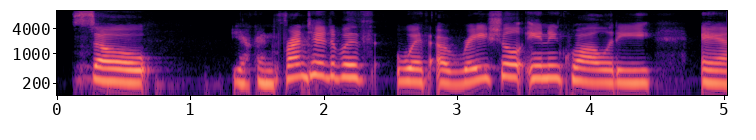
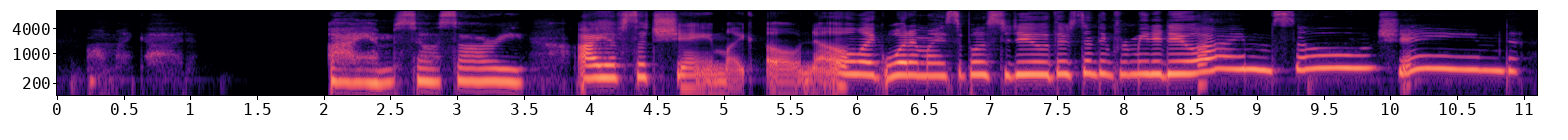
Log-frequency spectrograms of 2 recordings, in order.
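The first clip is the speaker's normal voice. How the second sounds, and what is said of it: Impression of an ashamed, flustered person. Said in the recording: “That was a good impression of a white shamed person.”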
